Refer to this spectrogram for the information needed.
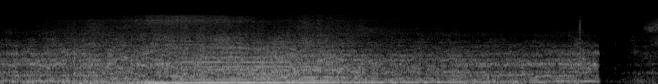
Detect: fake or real fake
